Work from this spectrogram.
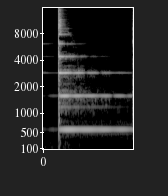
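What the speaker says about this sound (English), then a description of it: "let me get the bell for you" A small bell is struck once and rings out clearly with a long, pure, slowly fading tone, then is struck again at the very end.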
